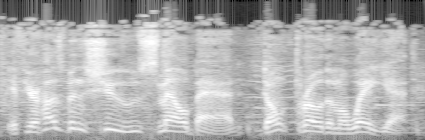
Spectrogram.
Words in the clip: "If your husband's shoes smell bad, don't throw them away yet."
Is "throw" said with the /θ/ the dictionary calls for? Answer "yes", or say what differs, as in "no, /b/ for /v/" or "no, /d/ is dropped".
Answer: yes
